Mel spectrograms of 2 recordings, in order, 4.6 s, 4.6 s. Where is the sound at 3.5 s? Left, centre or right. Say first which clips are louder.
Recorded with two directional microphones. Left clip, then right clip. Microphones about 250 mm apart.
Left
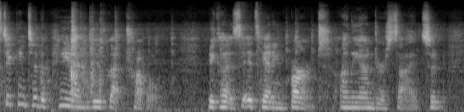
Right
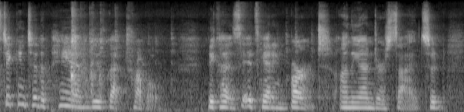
Right 5 dB; right.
